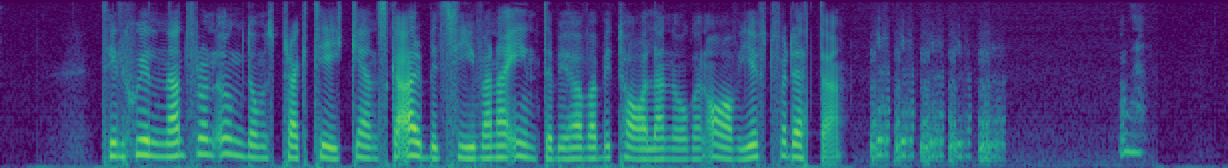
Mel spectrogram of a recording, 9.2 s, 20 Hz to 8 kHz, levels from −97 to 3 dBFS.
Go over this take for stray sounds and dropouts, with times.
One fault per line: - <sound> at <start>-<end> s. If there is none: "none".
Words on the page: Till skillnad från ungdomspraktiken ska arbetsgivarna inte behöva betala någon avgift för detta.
- laugh at 6.5-7.5 s
- laugh at 8.4-8.6 s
